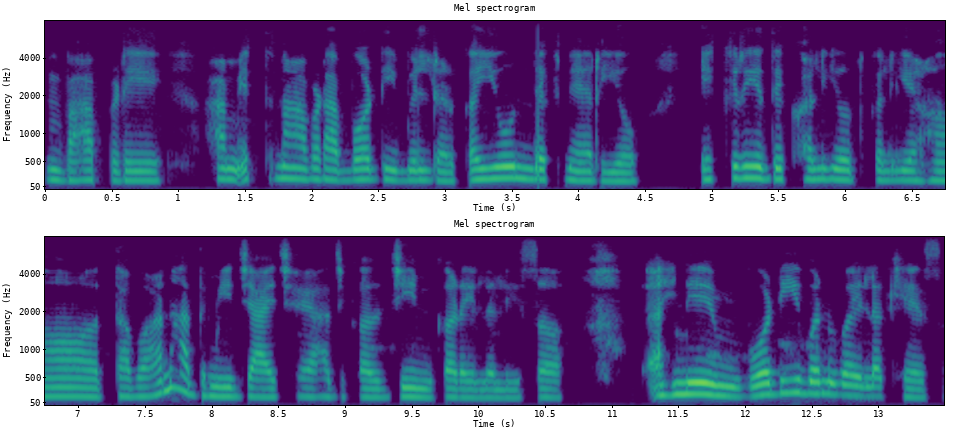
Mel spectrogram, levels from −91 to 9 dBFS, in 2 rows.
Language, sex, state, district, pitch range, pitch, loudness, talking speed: Angika, female, Bihar, Bhagalpur, 155-185 Hz, 170 Hz, -28 LUFS, 145 wpm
